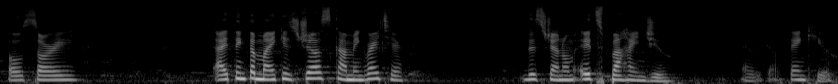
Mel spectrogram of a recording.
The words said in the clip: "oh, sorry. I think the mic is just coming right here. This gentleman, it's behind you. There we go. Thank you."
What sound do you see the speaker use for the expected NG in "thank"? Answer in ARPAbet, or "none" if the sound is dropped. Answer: NG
